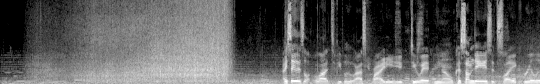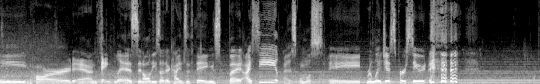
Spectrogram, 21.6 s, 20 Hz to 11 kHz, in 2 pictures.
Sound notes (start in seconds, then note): 2.6 water sprays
